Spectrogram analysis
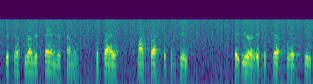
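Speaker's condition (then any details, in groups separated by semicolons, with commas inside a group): No condition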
